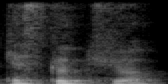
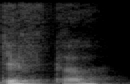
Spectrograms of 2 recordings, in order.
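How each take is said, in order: First: Every syllable is clearly articulated. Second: The syllables are slurred into one short word. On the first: The speaker calls it right. "si tu veux dire" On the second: The speaker calls it wrong. "t'as pas articulé un mot"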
